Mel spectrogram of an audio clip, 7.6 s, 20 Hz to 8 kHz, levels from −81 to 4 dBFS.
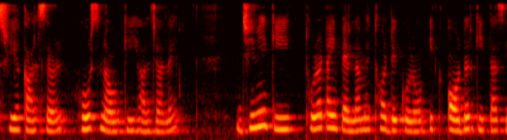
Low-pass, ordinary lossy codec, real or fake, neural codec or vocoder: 7.2 kHz; none; real; none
